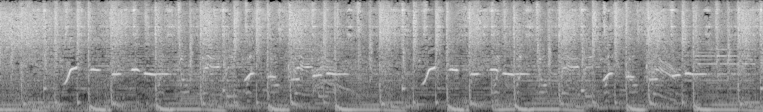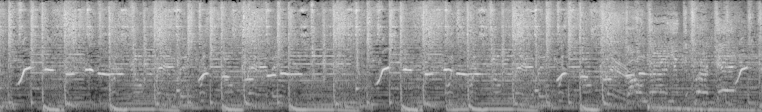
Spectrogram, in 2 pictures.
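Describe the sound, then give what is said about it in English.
A whistled melody repeats in short, bright phrases with upward slides, riding over a loud, steady dance beat with heavy bass throughout. “Can you blow my whistle, baby? Whistle, baby.”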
